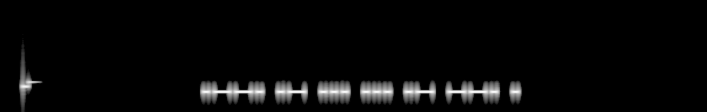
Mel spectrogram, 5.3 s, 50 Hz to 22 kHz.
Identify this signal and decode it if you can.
Morse code, heard as a keyed tone, about 30 wpm, 700 Hz. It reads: PASSAGE
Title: Seven Letter Words - 30wpm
